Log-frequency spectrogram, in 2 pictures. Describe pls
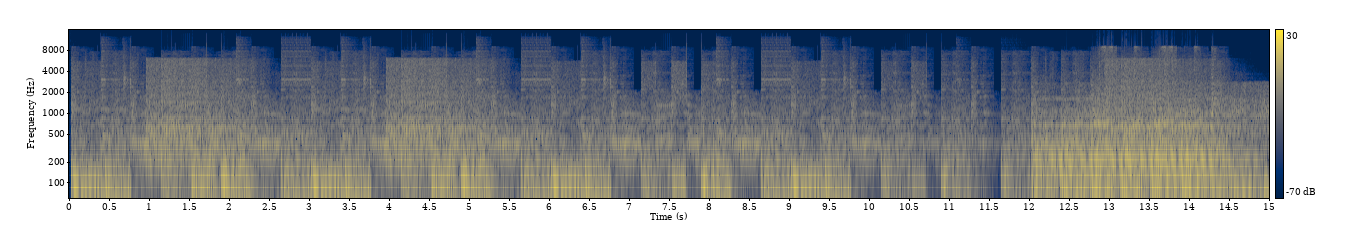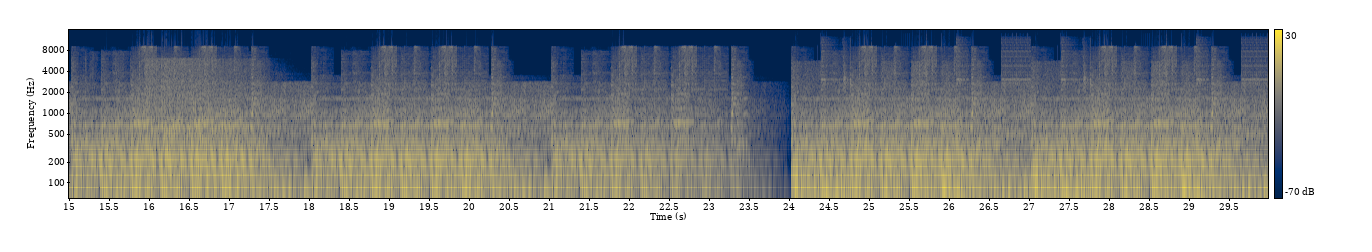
Music > Multiple instruments
Short Track #3178 (Industraumatic)
Ambient, Cyberpunk, Games, Horror, Industrial, Noise, Sci-fi, Soundtrack, Underground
